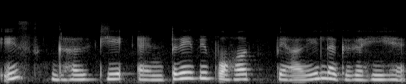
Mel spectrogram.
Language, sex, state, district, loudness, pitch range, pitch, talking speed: Hindi, female, Maharashtra, Gondia, -18 LUFS, 220-245 Hz, 230 Hz, 145 wpm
